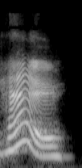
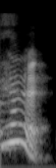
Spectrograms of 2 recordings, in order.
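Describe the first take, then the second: First: The greeting sounds bright and excited. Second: The greeting sounds calm and low-key.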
